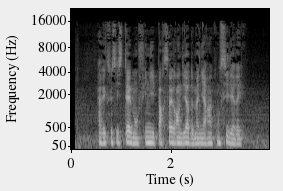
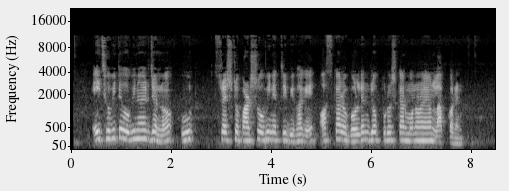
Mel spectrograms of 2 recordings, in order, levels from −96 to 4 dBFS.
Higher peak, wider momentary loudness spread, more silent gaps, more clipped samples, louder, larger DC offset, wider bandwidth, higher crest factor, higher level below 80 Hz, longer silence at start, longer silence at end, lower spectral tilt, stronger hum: second, -10 dBFS vs -2 dBFS; about the same, 6 LU vs 6 LU; neither; neither; second, -27 LUFS vs -21 LUFS; neither; first, 16 kHz vs 11.5 kHz; about the same, 18 dB vs 20 dB; about the same, -56 dBFS vs -60 dBFS; second, 0.05 s vs 0.45 s; second, 0.05 s vs 0.65 s; about the same, -5.5 dB/octave vs -6 dB/octave; neither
